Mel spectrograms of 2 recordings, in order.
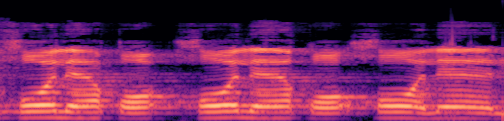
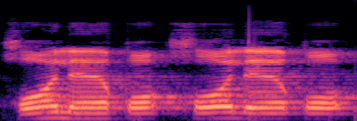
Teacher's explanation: اللام مفتوحة فلا بد من فتح اللام الفتحة المتوسطة، الفتح المعروف عند العرب. · Shown in: second take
